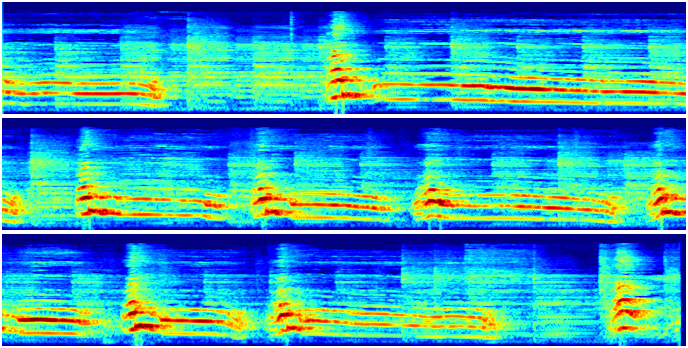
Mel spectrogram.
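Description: West Highland white terrier howling along to music: a long howl that slides down in pitch, then a run of shorter howls, each starting sharply and falling, about one a second.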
